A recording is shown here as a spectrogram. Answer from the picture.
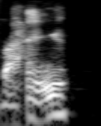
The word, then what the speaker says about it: bhang: The Hindu religion had used it as part of their festivities, just in the creation of that drink called bhang. Am I pronouncing that correctly? – Bhang. Bhang. Bong? Yeah, bong was kind of like a long A sound. – Don't pronounce the H, so why do they even have it?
